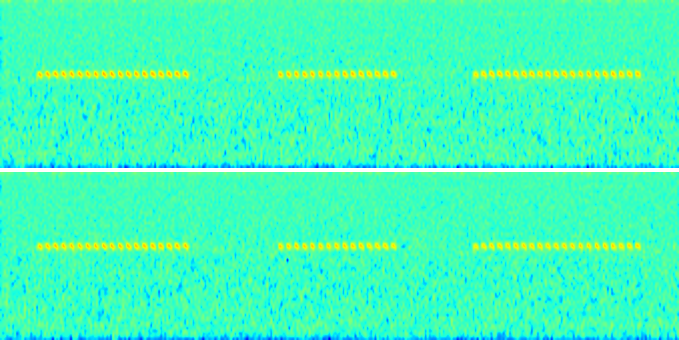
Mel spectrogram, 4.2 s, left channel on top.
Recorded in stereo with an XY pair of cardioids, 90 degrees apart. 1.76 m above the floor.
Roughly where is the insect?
Ahead.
